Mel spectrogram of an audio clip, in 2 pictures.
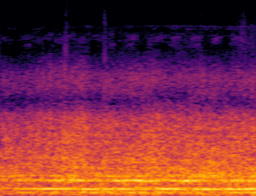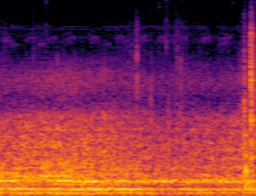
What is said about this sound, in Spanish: Mira hacia arriba al escuchar el sonido de aviones.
